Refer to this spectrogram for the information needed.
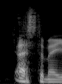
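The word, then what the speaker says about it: Estimé: Estime, yeah. Notre Dame. – Estime.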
